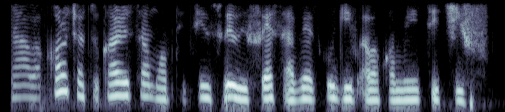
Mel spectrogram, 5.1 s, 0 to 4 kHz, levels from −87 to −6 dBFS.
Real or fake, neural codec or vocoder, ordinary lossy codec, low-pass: fake; vocoder, 22.05 kHz, 80 mel bands, Vocos; none; 3.6 kHz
